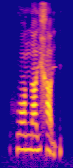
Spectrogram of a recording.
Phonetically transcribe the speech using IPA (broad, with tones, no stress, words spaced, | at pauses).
hwɔ˧na˨˦jxa̰˧˨jʔ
